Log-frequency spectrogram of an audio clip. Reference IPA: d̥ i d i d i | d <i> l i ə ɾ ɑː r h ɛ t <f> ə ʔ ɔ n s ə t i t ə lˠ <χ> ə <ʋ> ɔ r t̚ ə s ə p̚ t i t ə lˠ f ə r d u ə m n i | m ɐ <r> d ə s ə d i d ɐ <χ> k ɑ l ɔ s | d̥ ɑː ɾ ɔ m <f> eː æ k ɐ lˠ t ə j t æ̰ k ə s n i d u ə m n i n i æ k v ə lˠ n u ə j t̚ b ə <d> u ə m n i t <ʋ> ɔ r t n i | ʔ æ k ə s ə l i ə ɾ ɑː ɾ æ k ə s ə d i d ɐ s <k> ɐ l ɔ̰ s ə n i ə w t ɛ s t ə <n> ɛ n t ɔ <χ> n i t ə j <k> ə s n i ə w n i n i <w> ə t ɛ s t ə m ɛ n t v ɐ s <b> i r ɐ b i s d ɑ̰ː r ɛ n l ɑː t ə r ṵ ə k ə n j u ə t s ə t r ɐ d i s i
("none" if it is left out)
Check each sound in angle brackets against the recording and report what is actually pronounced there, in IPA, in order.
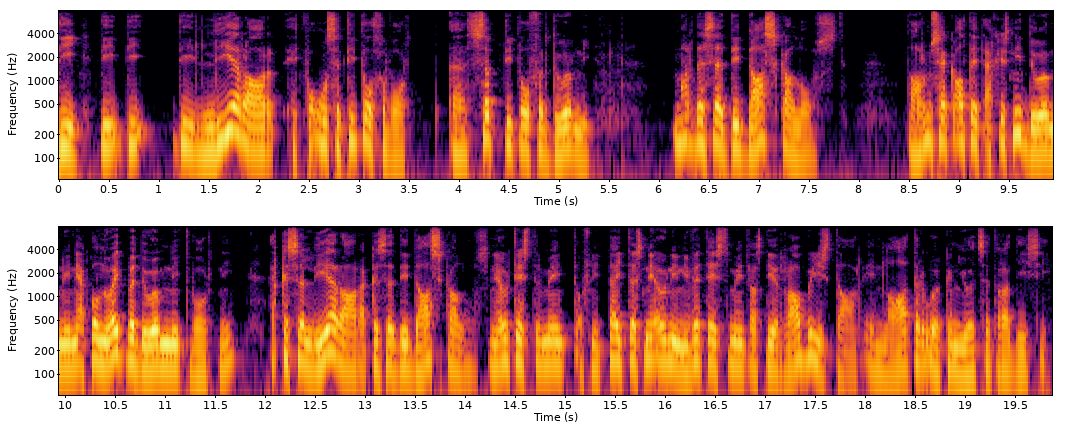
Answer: i, f, χ, v, r, s, s, d, v, k, m, f, t, v, d

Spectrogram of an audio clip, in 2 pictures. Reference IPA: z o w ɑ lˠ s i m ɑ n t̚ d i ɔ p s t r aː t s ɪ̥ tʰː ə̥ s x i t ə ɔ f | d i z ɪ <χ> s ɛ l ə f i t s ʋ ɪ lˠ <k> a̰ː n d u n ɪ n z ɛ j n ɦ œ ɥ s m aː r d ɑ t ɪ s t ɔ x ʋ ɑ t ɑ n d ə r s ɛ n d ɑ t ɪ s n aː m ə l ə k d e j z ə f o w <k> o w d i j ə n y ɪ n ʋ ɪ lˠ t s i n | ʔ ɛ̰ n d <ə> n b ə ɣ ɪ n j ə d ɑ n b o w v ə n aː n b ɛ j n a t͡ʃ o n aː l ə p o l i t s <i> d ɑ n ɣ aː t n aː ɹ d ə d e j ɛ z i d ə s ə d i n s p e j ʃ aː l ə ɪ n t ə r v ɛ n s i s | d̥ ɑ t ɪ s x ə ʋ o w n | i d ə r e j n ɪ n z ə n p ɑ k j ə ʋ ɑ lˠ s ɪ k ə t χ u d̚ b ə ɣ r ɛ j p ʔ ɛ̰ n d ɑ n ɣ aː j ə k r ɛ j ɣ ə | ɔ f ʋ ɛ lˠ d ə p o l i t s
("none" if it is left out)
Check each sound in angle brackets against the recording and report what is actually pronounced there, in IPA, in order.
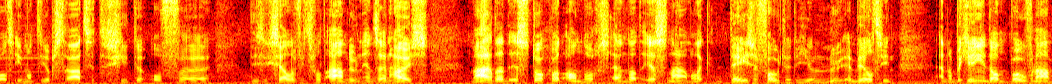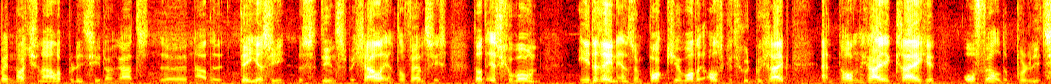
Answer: x, t, t, ɑ, i

